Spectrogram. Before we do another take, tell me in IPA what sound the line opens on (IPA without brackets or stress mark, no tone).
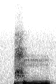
ɮ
